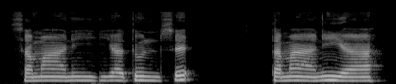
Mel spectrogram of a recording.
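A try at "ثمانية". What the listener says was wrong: नहीं, खींचना नहीं है ना उसको। समानिया, यह, ये हा की आवाज आना। नहीं, मैं बोल रहा हूं तो आ रही क्या? देखिए, आप खाली गौर करिए। समानिया। मैं बोला तो आई आवाज हा की।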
